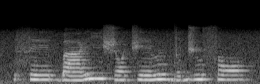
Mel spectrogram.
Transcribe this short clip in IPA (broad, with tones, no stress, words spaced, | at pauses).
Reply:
seː˧ ɓaː˨ ɣi˦ʃɔ˨ t͡ʃeː˧lɨ˦də˨d͡ʒu˦ sɔ˧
